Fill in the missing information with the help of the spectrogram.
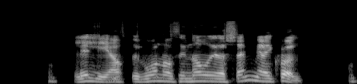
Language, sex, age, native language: Icelandic, male, 40-49, Icelandic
